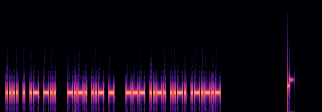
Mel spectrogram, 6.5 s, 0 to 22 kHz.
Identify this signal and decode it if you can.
Morse code, heard as a keyed tone, about 34 wpm, 700 Hz. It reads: HEAD CUT OFF.
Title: Sentences from Top 1000 Words - Review Part 1 - 35wpm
